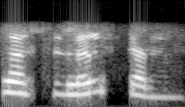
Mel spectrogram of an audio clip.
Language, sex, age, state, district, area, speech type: Kashmiri, female, 30-45, Jammu and Kashmir, Srinagar, urban, conversation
